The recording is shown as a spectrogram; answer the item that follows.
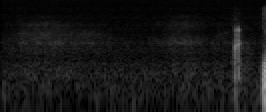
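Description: Near silence: faint room hiss during a pause, with one short faint click near the end.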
